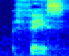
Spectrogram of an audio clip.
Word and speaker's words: face: with the next word so face uh face it has the a sound and then it has the Soft C because the E is there at the end so the E is silent at the end but it changes the a to a a sound and the C to a soft CC sound so uh it's not Fu we have another English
